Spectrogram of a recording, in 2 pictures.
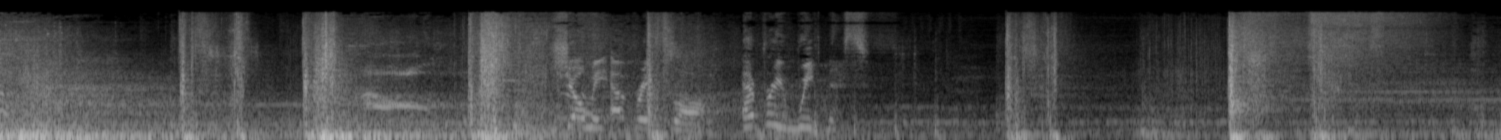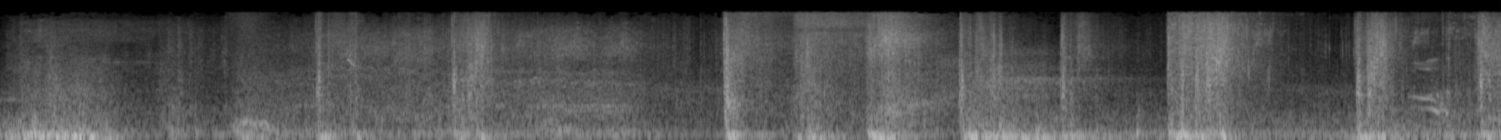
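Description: Game bows twang as arrows are loosed.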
